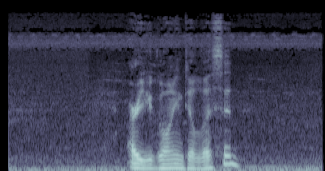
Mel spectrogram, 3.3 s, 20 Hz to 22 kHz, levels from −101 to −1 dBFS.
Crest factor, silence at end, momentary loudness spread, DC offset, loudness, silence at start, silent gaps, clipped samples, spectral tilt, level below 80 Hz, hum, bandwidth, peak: 20 dB; 0 s; 20 LU; under 0.1%; -27 LUFS; 0.1 s; none; under 0.1%; -6 dB/octave; -44 dBFS; none; 16 kHz; -8 dBFS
